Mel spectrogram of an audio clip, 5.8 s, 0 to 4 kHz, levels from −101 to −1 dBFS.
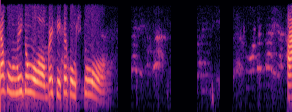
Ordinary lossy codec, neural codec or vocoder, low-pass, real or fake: none; none; 3.6 kHz; real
